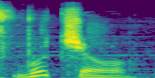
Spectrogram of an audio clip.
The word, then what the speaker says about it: voiture: It's voiture.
